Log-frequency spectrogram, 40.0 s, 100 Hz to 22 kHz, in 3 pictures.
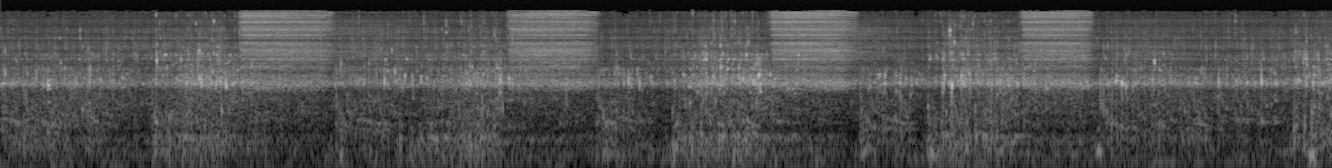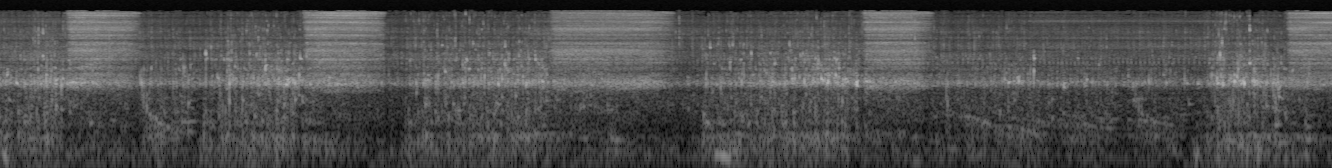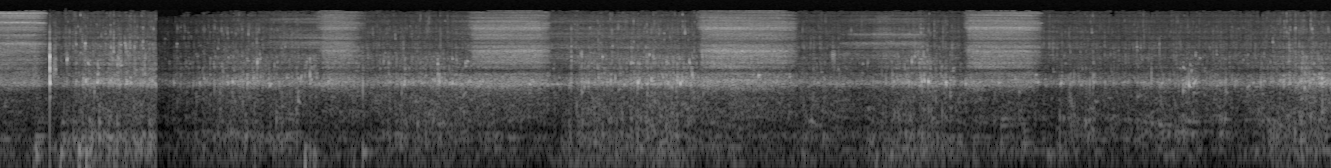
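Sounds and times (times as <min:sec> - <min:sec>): bubbling exhaled air: 0:20.3 - 0:39.9.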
